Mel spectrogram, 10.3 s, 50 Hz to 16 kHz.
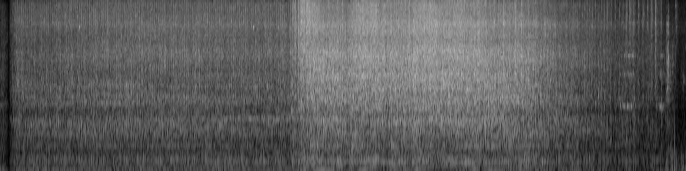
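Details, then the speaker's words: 1989 Jeep Cherokee 4.0 L I6 Renix with AW4 automatic, started before engine removal: steady even idle with quick blips settling cleanly; owner says it stalls when cold and may smoke a little when revved, unexplained. "doesn't sound all that bad, but for some reason she keeps stalling out when she's cold."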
